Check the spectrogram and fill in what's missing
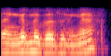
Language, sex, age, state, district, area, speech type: Tamil, male, 18-30, Tamil Nadu, Vellore, urban, conversation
